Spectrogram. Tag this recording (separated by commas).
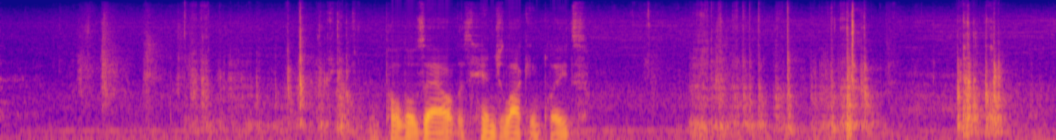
Speech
